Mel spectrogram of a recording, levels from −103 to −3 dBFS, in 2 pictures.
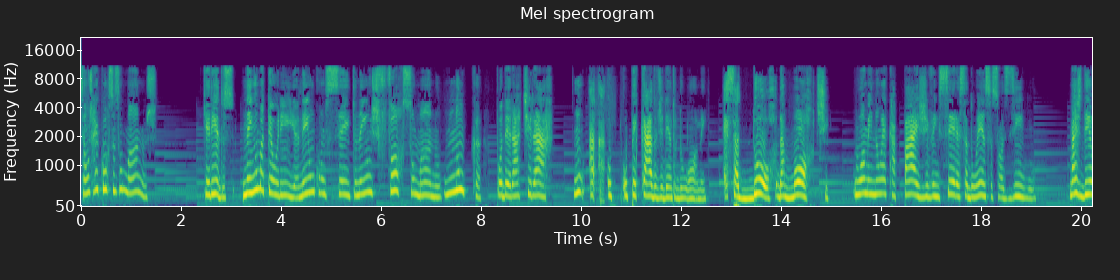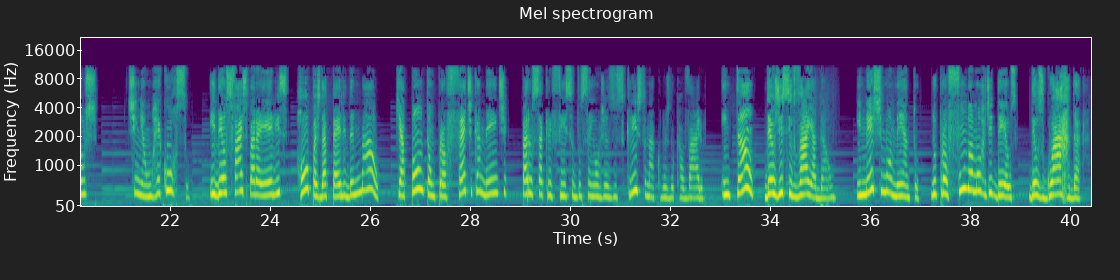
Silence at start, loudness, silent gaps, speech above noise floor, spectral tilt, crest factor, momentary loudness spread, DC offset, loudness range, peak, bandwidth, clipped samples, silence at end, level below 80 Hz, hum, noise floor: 0 s; -15 LUFS; none; 33 dB; -4 dB/octave; 14 dB; 13 LU; under 0.1%; 5 LU; 0 dBFS; 11 kHz; under 0.1%; 0.25 s; -46 dBFS; none; -47 dBFS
